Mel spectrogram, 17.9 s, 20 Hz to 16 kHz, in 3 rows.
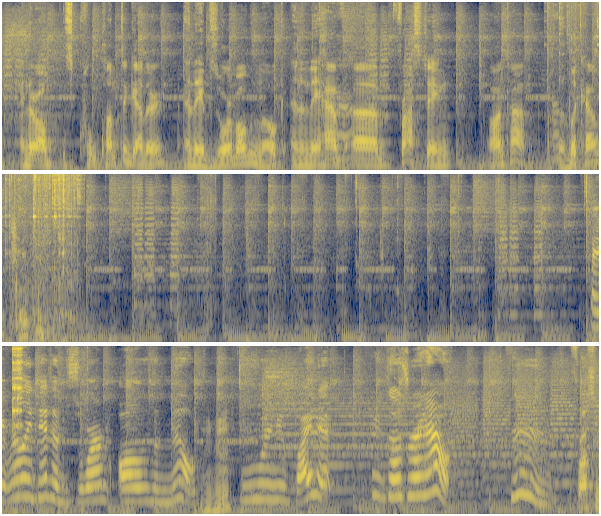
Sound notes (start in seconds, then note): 7.0 upbeat instrumental music; 8.1 cereal crunching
